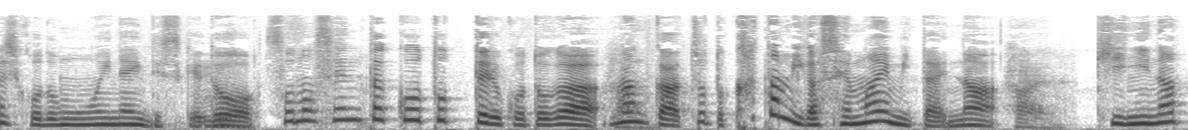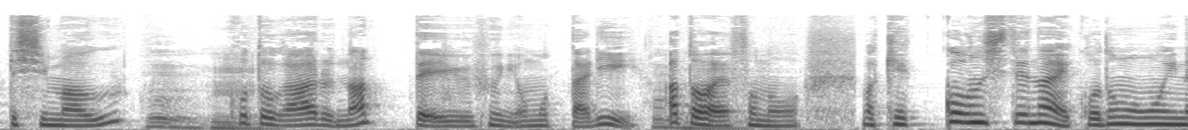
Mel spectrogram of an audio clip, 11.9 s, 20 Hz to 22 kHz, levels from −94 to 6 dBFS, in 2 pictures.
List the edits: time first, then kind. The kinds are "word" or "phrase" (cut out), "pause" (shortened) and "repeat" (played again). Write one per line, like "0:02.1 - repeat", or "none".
0:01.3 - phrase
0:05.4 - pause
0:10.2 - pause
